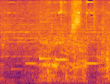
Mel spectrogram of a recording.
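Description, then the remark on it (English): Dogs bark in a short, uneven burst of a few yelps and barks, moderately loud, with a faint hum underneath. “The dogs have been quiet this entire time, and now...”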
